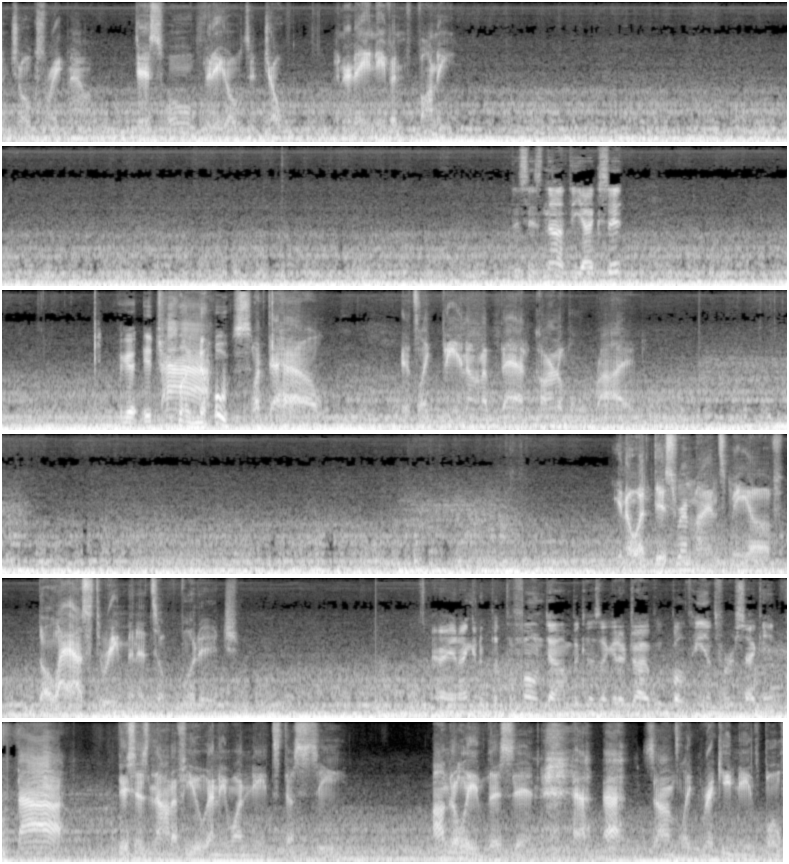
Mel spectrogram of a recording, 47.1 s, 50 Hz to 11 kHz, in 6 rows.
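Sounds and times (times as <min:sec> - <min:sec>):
road and wind noise in car cabin: 0:00.0 - 0:47.0
wind noise: 0:19.0 - 0:32.8.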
